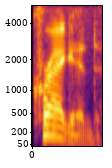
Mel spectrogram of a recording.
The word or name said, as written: cragged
